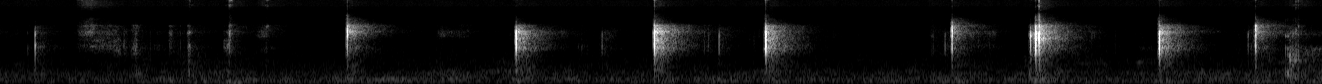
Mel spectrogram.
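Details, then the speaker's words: Carburetor removed from a Troy-Bilt/John Deere string trimmer, with a diaphragm of a different type from the correct Troy-Bilt one; sharp dry clicks about once a second when pressed, from a diaphragm that should move silently. A stiff diaphragm upsets the fuel mixture. "the diaphragm should not be making that noise. Your diaphragm should be quiet. It should move freely and smoothly."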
